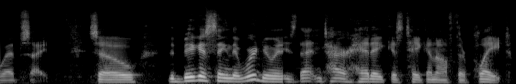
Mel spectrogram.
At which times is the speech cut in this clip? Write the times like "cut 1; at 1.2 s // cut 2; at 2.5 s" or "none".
none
